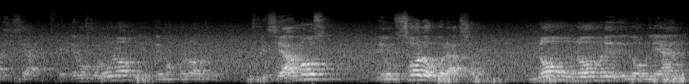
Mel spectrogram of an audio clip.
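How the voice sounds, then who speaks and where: A man preaching a sermon as pastor, asking rhetorical questions and swinging from loud emphasis to near whispers. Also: mid-range voice, recorded from a distance, background noise. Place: church sanctuary. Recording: echoey church hall, picked up from afar.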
